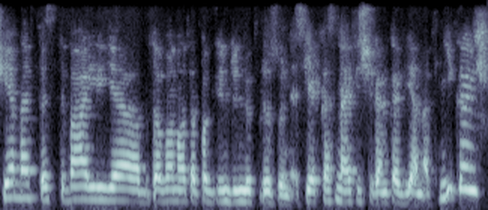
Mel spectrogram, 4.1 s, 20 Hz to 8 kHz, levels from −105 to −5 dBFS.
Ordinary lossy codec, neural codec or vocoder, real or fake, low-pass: Opus, 64 kbps; none; real; 7.2 kHz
